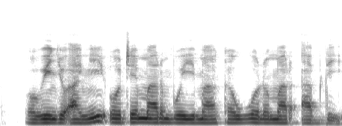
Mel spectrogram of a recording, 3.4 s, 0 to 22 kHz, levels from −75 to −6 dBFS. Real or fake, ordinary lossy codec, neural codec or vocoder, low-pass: real; none; none; none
